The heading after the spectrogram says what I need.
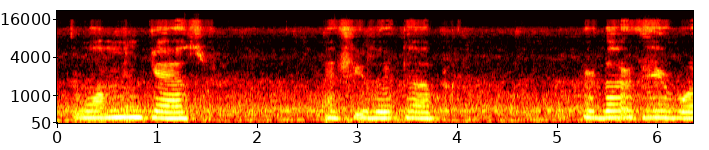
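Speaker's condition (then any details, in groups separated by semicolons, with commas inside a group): Cerebral palsy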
